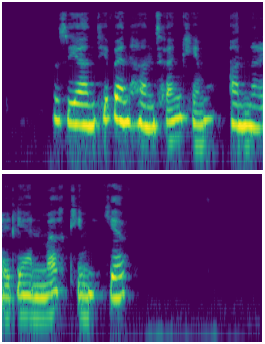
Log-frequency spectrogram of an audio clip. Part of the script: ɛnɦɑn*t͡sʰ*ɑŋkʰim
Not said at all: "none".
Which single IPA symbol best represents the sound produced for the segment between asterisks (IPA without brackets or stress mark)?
t͡sʰ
